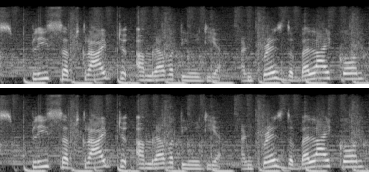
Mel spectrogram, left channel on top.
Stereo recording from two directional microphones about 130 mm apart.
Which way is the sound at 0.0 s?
Centre (ahead or behind).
